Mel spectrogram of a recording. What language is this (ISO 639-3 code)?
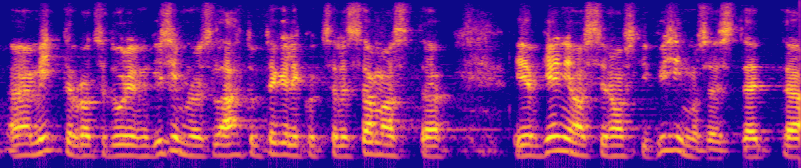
est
